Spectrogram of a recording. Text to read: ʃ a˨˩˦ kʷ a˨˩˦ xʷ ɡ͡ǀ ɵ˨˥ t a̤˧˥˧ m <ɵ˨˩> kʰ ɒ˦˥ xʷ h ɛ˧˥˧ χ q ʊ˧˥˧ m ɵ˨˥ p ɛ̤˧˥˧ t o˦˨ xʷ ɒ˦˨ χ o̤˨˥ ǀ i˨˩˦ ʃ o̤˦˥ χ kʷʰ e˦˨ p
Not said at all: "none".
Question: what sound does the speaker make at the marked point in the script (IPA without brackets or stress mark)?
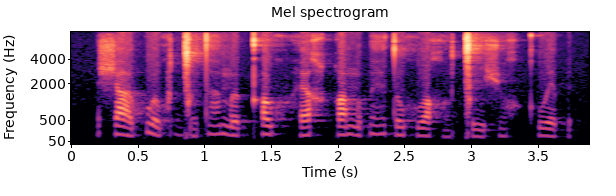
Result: ɵ˨˩˦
